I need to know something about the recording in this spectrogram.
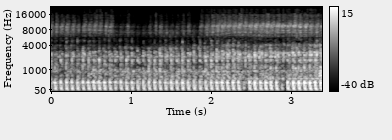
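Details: Honda NX 125 idling warm after a ride: a steady quick beat with a faint dry scrape on top; owner suspects a scraping, poorly lubricated-sounding engine noise but is unsure whether it is normal.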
